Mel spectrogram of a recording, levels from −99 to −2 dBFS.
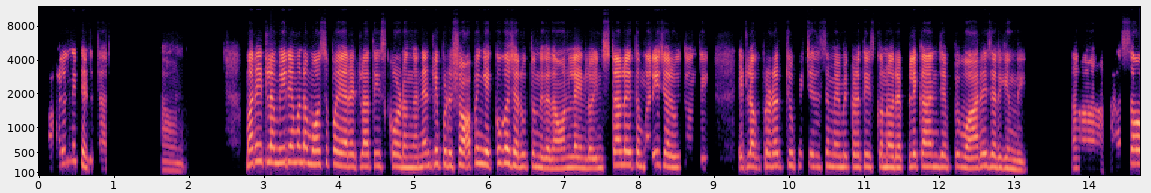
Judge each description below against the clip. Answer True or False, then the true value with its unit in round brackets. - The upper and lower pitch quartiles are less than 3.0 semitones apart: False (3.4 semitones)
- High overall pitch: True (235 Hz)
